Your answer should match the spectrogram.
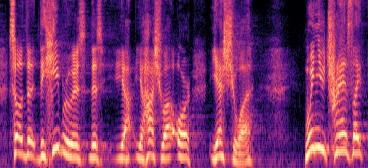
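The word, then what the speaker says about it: יהושע: In the Hebrew, it's actually pronounced Yahashua, or another way to say it is Yeshua.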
